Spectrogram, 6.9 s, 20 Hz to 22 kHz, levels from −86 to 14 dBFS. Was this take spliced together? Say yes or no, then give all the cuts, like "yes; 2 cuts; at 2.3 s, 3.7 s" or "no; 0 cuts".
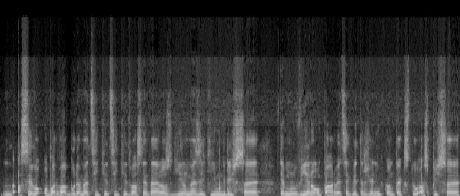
yes; 2 cuts; at 1.6 s, 4.2 s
